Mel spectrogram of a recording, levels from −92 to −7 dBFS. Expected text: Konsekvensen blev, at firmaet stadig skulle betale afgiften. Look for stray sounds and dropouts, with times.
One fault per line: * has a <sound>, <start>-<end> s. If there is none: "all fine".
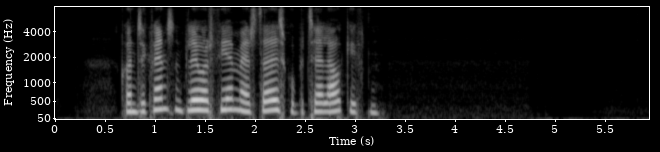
all fine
